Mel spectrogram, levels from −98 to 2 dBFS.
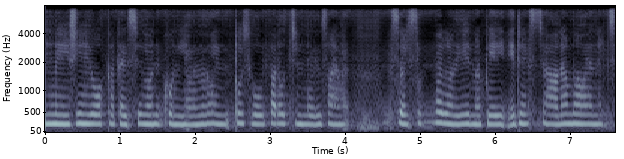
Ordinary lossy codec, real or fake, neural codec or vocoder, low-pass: none; fake; codec, 16 kHz, 0.5 kbps, FreqCodec, larger model; 7.2 kHz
